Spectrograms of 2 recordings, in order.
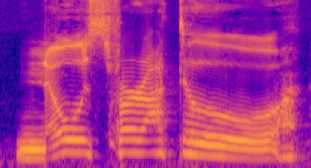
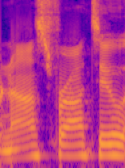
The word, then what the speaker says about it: Nosferatu: that's also Mar we're talking about no Fatu or Nas Fatu however you want to pronounce it Laura gave me a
